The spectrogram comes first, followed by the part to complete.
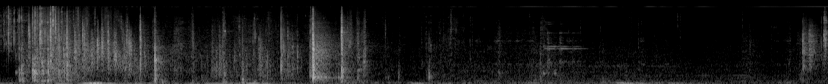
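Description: Clattering and rustling of small objects being handled, with two sharp clicks about three seconds in. Then quieter clicks from a cordless phone's keypad being pressed, with a short electronic beep.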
